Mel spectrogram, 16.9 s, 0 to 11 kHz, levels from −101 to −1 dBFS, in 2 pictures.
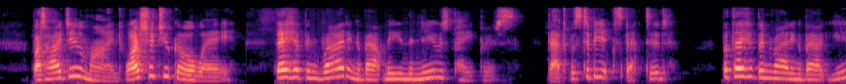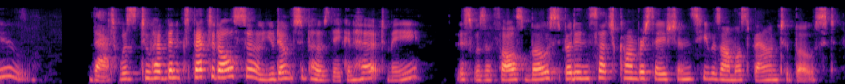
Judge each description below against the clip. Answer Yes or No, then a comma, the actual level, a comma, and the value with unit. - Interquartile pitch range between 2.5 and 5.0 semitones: No, wide, 5.6 semitones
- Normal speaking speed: No, fast, 210 wpm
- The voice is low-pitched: No, high, 230 Hz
